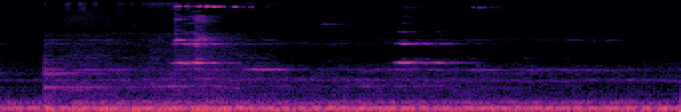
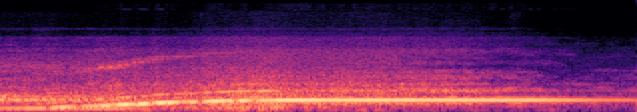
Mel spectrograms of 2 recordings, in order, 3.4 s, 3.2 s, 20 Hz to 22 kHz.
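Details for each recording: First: 5hp dust collector after refurbishment: steady motor and fan hum with a faint thin chirp about once a second, not present before; intermittent squeak, owner suspects something knocked loose or a bearing. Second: 5hp workshop dust collector after a refurbishment, first test following an earlier squeak: the motor hum climbs smoothly as it spins up, then settles to a steady, even tone with no squeal or rub. Normal startup.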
